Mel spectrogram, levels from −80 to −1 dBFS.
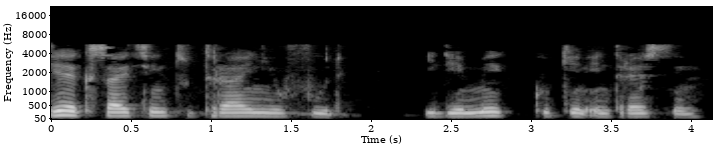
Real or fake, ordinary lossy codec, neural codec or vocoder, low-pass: real; MP3, 32 kbps; none; 5.4 kHz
